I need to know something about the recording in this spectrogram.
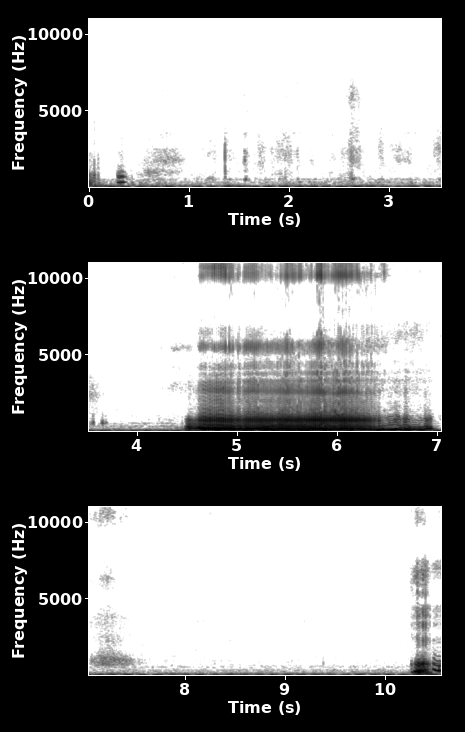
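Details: Sleeping Pomeranian dog snoring indoors: one long, loud, low rasping snore of about two and a half seconds, with soft, regular breathing sounds before and after.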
